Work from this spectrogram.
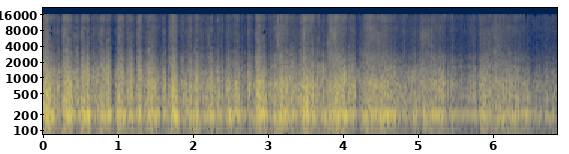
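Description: Both hands scratch fast and rough with natural fingernails across the top of a black foam windscreen covering a microphone head. The result is a dense run of crackling, rustling scratches over a steady low hum near 200 Hz, easing slightly in level toward the end.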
